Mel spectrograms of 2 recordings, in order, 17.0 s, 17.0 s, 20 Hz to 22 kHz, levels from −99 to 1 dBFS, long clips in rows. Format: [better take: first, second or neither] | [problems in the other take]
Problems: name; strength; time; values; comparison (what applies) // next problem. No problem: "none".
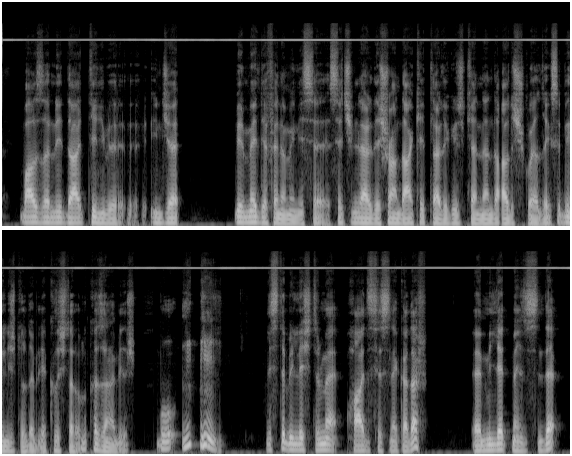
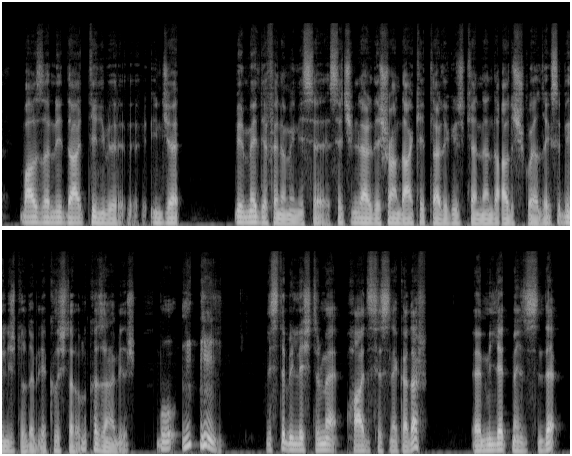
second | high-pitched whine; loud; throughout; 11 kHz, 6 dB below the speech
